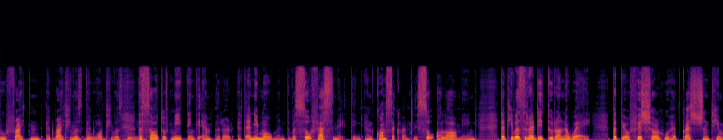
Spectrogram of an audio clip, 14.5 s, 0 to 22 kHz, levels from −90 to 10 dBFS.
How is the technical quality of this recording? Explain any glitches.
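The recording has one glitch, a doubled audio track between 1.11 and 2.93 s. The speech is joined by a second, clean copy trailing around 0.7 s behind and roughly 5 dB quieter, with no reverb tail, cutting in and out abruptly. The likely cause is the same signal being mixed in twice, either picked up again through a slower route or left as an out-of-step duplicate during editing.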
